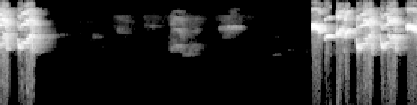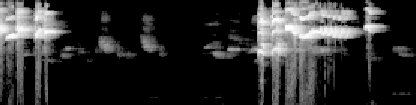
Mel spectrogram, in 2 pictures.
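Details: Orange-headed thrush, ngeplong-style therapy song meant to lure another thrush into answering: loud bursts of rapid, rich high notes at the start, middle and end, separated by near silence with a few faint chirps.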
